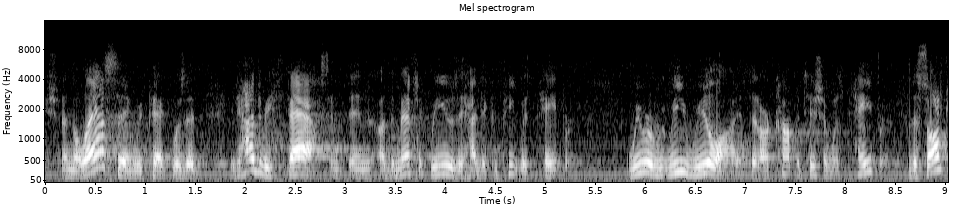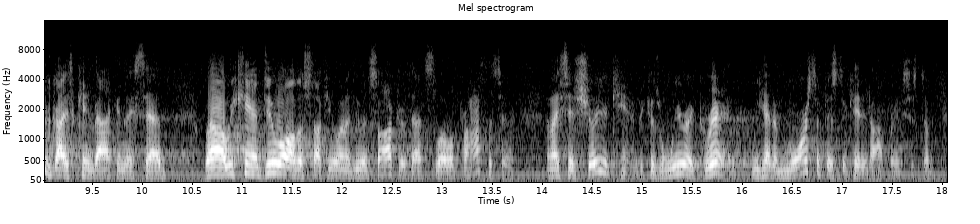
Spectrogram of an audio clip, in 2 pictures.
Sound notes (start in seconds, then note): none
